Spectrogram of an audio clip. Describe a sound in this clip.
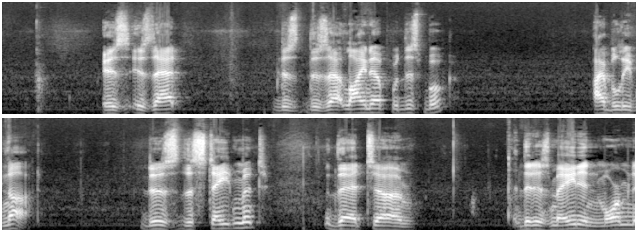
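An older man speaks calmly and closely into a microphone, in short phrases with pauses.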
